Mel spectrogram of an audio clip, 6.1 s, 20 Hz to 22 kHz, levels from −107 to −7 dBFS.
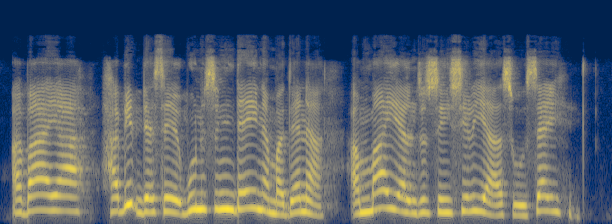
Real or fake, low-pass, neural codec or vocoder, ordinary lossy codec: fake; none; codec, 24 kHz, 0.9 kbps, WavTokenizer, small release; none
